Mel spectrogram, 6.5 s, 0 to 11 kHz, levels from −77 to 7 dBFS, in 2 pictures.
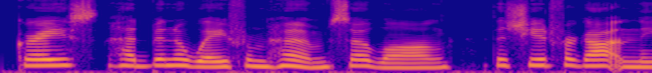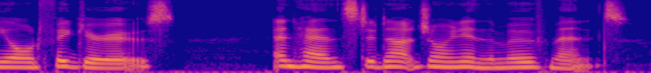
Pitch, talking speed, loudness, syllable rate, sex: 205 Hz, 210 wpm, -21 LUFS, 5.8 syllables/s, female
